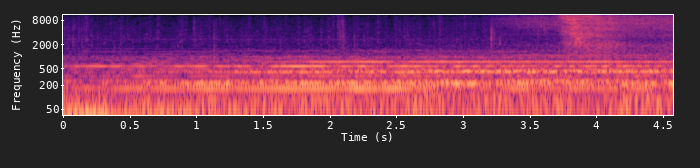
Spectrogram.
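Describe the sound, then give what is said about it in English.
A loud, sustained shriek of a Wraith struck by a Finger of Death spell and severely injured, a dense stack of droning, harmonic tones, swelling slightly and ending in a harsh, hissing burst. No one speaks. “And the Wraith shrieks out, not dead, but severely injured.”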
